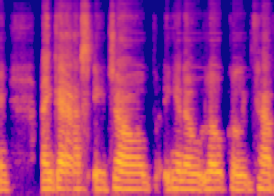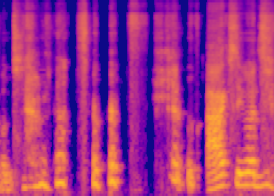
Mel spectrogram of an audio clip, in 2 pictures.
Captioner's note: laughs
